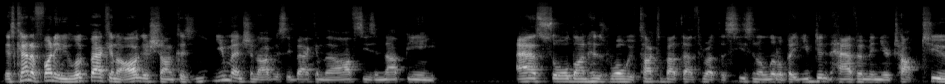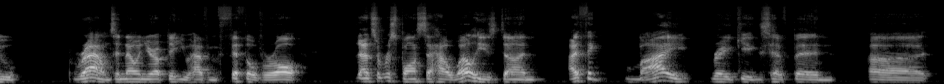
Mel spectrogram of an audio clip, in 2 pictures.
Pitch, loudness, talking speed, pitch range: 125 Hz, -25 LUFS, 220 wpm, 115-135 Hz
